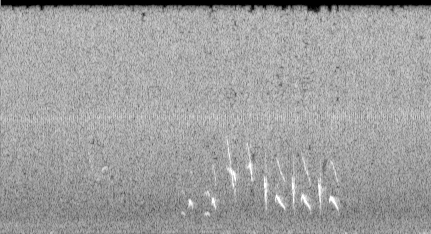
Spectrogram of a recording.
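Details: A Layard's warbler (tit-babbler) sings from the top of a bush near Hanover: a quick phrase of about a dozen bright, chippy notes lasting under two seconds, over a steady low rumble of wind or distant traffic.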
